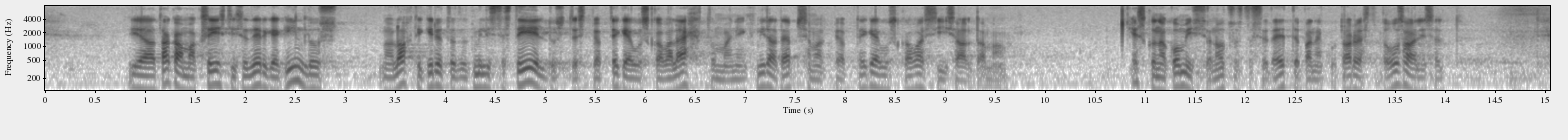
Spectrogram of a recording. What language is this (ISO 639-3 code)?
est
